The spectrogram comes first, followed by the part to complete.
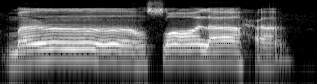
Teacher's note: Nun mati atau tanwin bila bertemu huruf sad, sa si su, maka dibaca samar nun matinya dan didengungkan.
